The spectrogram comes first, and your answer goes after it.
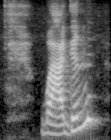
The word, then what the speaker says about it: wagon: leave the ing there wagon wagon wag on is how it's spelled but of course the o is a schwa sound tongue hopefully you remember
